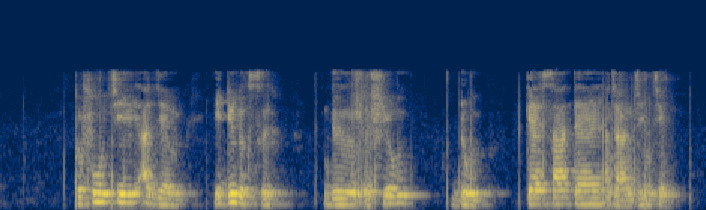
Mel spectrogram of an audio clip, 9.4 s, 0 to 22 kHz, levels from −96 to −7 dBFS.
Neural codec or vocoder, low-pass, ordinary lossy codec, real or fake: codec, 44.1 kHz, 7.8 kbps, DAC; 5.4 kHz; AAC, 32 kbps; fake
